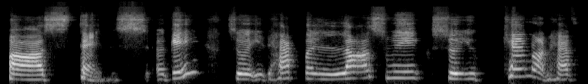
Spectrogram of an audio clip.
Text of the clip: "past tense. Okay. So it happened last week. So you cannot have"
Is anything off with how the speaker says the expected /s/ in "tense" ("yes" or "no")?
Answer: no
